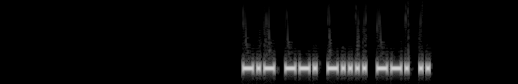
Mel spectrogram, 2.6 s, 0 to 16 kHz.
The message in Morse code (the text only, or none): KG6GI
